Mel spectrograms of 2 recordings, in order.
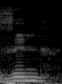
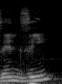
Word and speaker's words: Zenzi: Her name was Zen. I keep saying it wrong. Her name was Zenzi.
